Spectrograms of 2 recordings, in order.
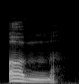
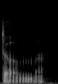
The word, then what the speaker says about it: homme: Remember, ash is not pronounced, okay, so you've got the sound of o at the beginning of this word, okay, cet homme.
